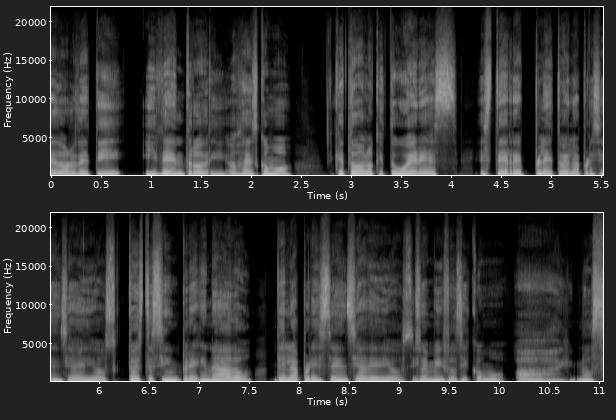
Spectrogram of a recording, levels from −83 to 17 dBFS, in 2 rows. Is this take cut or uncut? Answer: cut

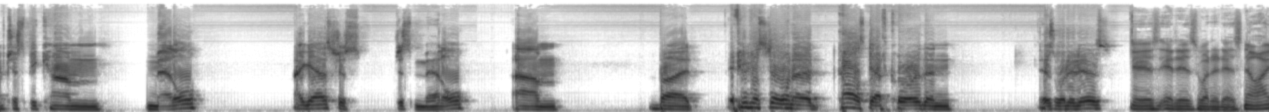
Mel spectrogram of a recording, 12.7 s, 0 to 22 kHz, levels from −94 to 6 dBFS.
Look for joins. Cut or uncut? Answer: uncut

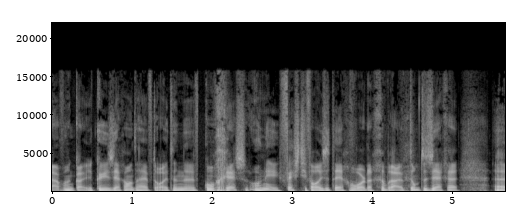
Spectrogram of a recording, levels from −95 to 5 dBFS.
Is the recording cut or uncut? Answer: cut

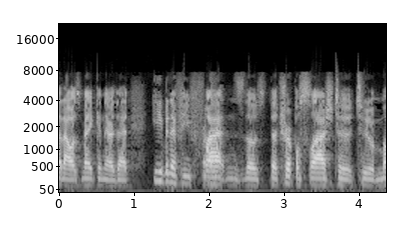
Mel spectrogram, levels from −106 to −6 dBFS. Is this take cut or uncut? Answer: uncut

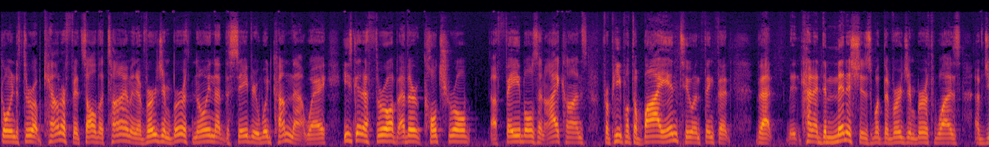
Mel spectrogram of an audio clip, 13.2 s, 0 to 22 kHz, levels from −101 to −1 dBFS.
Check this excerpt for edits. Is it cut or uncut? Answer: cut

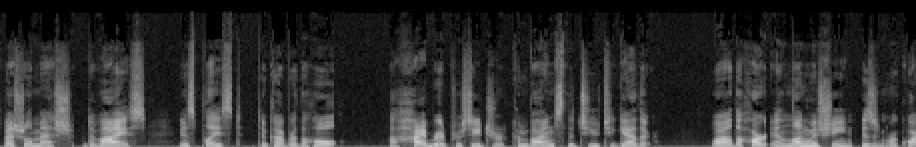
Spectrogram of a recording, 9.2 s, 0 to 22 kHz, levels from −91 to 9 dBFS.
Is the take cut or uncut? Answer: uncut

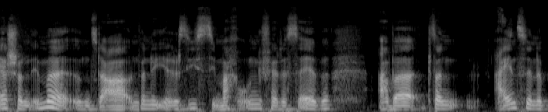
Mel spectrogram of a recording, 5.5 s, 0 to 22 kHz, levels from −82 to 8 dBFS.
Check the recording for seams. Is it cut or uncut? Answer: cut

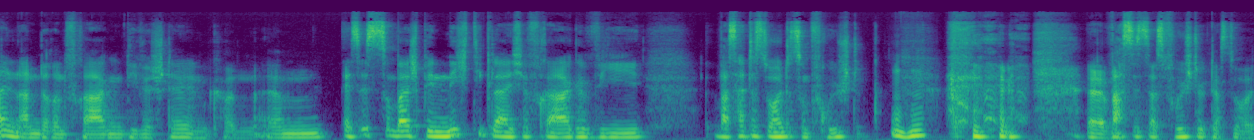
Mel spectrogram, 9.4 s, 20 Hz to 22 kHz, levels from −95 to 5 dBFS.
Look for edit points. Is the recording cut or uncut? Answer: uncut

